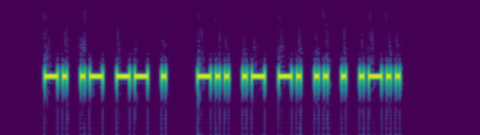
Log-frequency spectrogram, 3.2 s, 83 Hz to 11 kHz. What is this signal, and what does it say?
Morse code, heard as a keyed tone, about 40 wpm, 700 Hz. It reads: NAME DANIEL
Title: Practice QSO - Exchange 1 - Beginning - 40wpm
